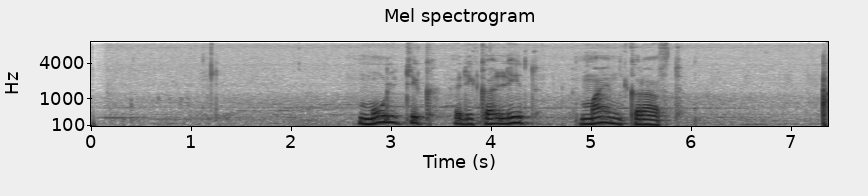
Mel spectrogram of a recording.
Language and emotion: Russian, neutral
